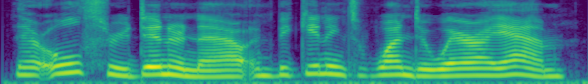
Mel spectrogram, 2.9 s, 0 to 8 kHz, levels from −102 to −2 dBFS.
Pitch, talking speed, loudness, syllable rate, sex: 220 Hz, 245 wpm, -17 LUFS, 6.7 syllables/s, female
